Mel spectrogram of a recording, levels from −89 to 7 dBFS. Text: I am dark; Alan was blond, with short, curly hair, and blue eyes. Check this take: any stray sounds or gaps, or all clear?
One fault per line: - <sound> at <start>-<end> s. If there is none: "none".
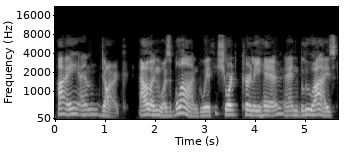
none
